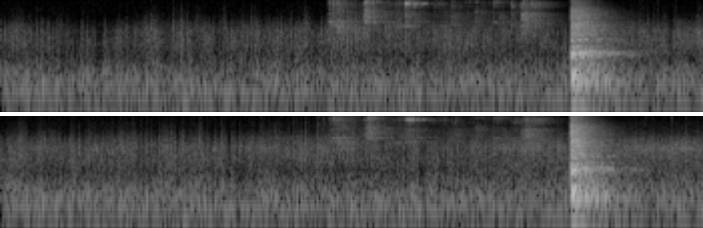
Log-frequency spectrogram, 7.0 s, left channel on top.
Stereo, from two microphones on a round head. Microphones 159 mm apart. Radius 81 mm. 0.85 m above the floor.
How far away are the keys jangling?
About 6 m.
